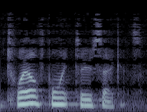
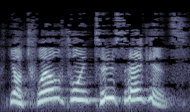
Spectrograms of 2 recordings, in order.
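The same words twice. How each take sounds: First: Said in the usual way. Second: High, loud, drawn-out disbelief; amazed. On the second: Real, not acted. Preacher marvels at the hurdling record to the congregation, amazed. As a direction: stretch it out, pitched way up in amazement.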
